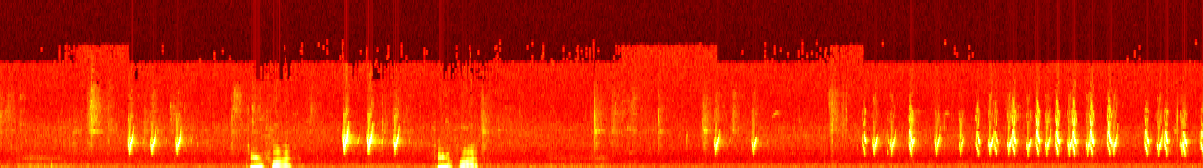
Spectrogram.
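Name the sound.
bird calls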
